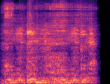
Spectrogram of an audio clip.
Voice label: Zombie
